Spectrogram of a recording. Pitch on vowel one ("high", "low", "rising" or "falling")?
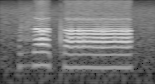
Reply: high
